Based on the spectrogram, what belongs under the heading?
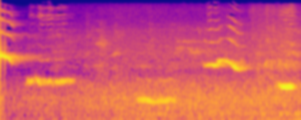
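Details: Juvenile pied butcherbird practising song: a high whistle falling into a mellow mid-pitched note, a low slurred phrase, then a rising and falling whistle and a final lower note, with a steady low hum behind.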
